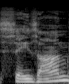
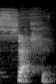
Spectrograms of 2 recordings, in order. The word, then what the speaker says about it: Saison: So, you went to the Boston and I'm going to try to say it right, Saison Festival.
